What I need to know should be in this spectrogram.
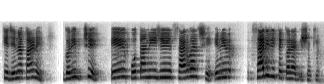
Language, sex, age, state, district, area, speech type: Gujarati, female, 30-45, Gujarat, Rajkot, urban, spontaneous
